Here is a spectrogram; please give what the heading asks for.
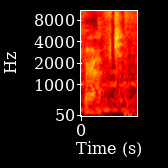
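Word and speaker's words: draught: draft Dr draft uh it's pronounced draft draft restores a small amount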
